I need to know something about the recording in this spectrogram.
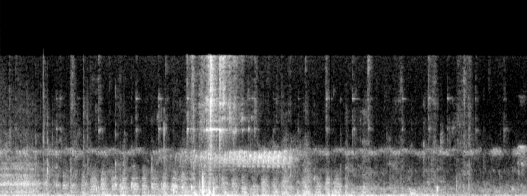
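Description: Faint panting of an Alaskan Malamute puppy.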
